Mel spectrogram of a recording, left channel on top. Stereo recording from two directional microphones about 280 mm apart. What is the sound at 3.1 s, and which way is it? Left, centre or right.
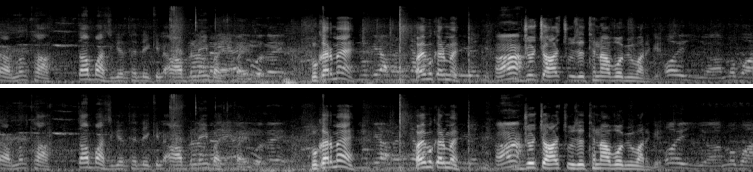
Speech, centre.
